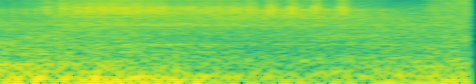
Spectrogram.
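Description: Sound design of a TV news channel's animated bumper: a steady low rumbling whoosh, with faint high glittering ticks in the second half.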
